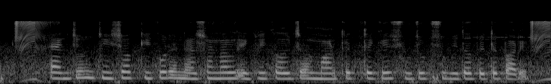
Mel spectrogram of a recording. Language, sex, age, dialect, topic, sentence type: Bengali, female, 25-30, Standard Colloquial, agriculture, question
